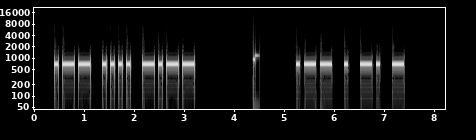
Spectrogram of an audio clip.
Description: Morse code, heard as a keyed tone, about 15 wpm, 700 Hz. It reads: WHY WENT
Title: Sentences from Top 200 Words - New Word Drill - 15wpm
